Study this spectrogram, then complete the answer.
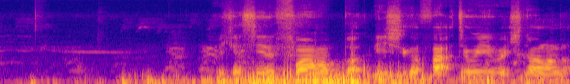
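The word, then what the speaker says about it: Bulkeley: Buckley is spelled B-U-L-K-E-L-E-Y. Many people spell it as B-U-C-K-L-E-Y, but it is spelled B-U-L-K-E-L-E-Y. Buckley. Buckley.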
